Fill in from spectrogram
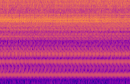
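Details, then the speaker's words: Boat bilge pump tested with water added to the bilge, newly wired with a fuse holder and switch: steady electric hum with a clean fixed tone and no sloshing. The pump runs but moves no water. "The pump doesn't seem to be moving any water. Very disappointing."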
